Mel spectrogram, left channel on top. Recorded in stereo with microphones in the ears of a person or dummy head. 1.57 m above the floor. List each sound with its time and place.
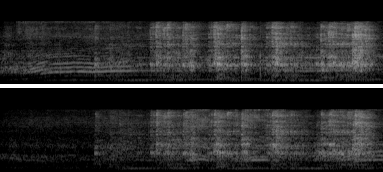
0.9 s a dropped coin: 25° left (ahead or behind), 1.5 m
